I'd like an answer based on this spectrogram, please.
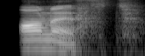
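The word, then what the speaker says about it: honest: letter होता है consonant लेकिन इसका उच्चारण जब हम करते हैं तो उच्चारण आता है इसका क्या ऑनेस्ट जिसमें शुरू में हम देखते हैं तो कौन सी साउंड आ रही है अ और आ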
